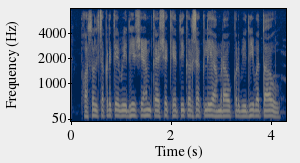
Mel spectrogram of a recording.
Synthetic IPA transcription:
pʰɔːsəlt͡ʃəkɾəkeʋɪd̪ʱiseɦɐmkɛːsekʰeːt̪ikɐɾsɐkliɦɐmɾaoːkəɾʋɪd̪ʱibɐt̪aːoː

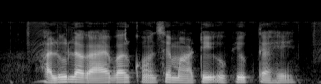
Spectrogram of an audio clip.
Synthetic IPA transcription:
əlulɐɡaːjbɐɾkɔ̰ːnsemaːʈiʔʊpjʊɡ̚t̪aɦɛː

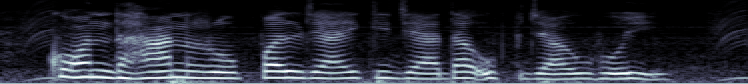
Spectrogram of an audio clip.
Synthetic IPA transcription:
kɔːnd̪ʱaːnɾoːpəld͡ʒaːekid͡ʒjaːd̪aʊpd͡ʒaːuɦoːiː

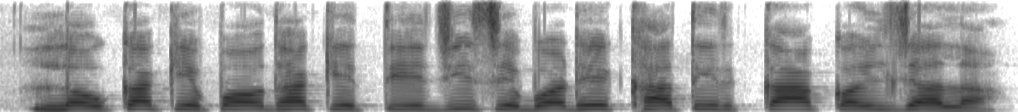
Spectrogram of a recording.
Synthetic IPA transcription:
ləwkakepɔd̪ʱaket̪ed͡ʒisebəɽ̤ʱekʰat̪iɾkakəɪld͡ʒala

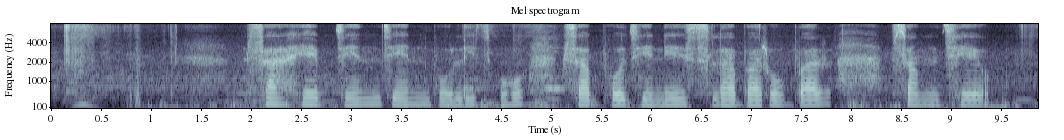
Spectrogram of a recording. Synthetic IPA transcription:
saɦebd͡ʒend͡ʒenbolid͡ʒosəbod͡ʒinislabəɾobəɾ | səmd͡ʒʱe

